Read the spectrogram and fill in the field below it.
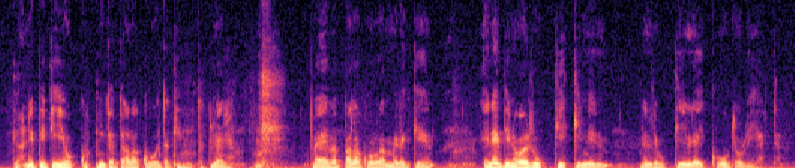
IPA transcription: kyæ ne piti jokːut niːtæ tɑlɑ̆koitɑkim mutːɑ kylæ se pæiʋæpɑlɑ̆kolːɑ melĕkeː enempi noi rukːiːkːi nin ne rukːiːlːeikːuːt oli etːæ

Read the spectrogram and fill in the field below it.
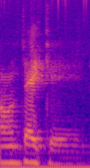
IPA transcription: on tekeil

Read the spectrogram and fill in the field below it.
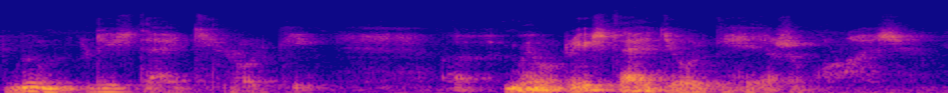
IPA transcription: miun ristæitil olʲkiː miun ristæitʲi olkiː heijæ sukulɑiseː

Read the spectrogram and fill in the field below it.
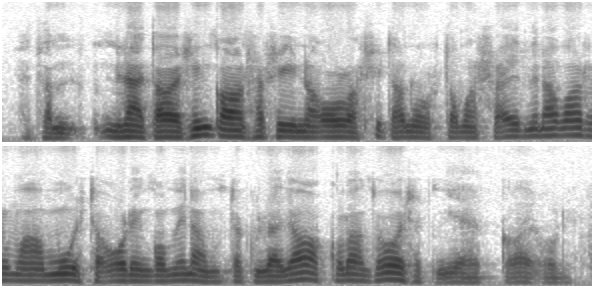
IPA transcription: etːæ m minæ tɑisiŋ kɑnsːɑ siːnæ olːɑs sitæ nostɑmɑsːɑ em minæ ʋɑrmɑːm muistɑ oliŋko minæ mutːɑ kylːæ jɑːkːolɑn toiset miæhek kɑi oli

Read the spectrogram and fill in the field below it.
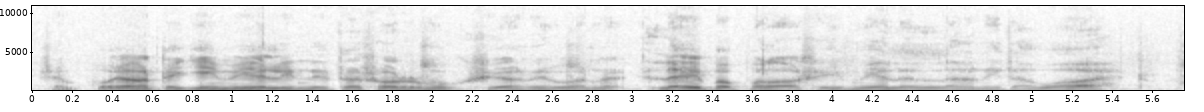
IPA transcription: sem pojɑn teki mieli niːtæ sormuksiɑ niʋ ʋɑi̯n ne leipæpɑlɑsiːm mielelːæːn niːtæ ʋɑehto

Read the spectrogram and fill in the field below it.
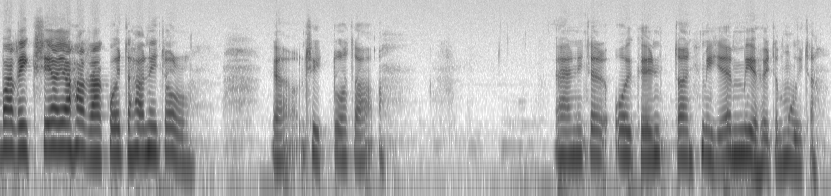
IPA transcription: ʋɑriksiɑ jɑ hɑrɑkoitɑhɑ niːt ol jɑ siˑt tuotɑ ehæ niːtæ oikei nyt tɑint mi em mie høitæ muitɑ

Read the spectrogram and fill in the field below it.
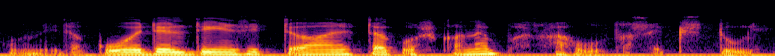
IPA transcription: kun niːtæ koiteltiːn sitːe ɑin etːæ koskɑ ne pɑrɑhultɑseks tuli

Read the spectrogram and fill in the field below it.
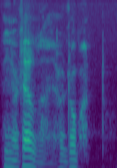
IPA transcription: niːlː olʲ selːɑij jɑ se olʲ topɑtːu

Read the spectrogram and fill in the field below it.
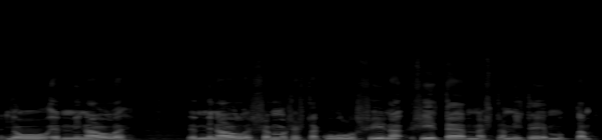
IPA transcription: jo̝ː em minæ ole em minæ oles semːosestɑ kuːlːus siːnæ siːtːæ æmːæstæ mitɛːm mutːɑ

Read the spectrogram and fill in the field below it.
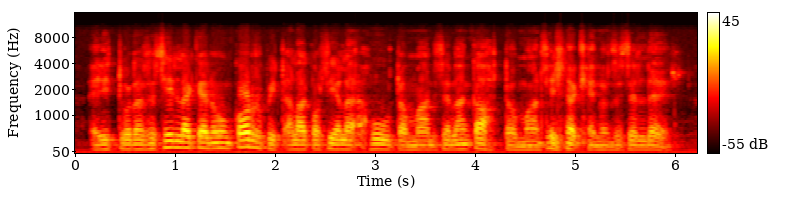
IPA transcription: elit tuotɑ se silːæ keinoŋ kuŋ korpit ɑlɑko sielæ huːtɑmˑɑː ni se mæŋ kɑhtomoɑn silːæ keinon se sel løys

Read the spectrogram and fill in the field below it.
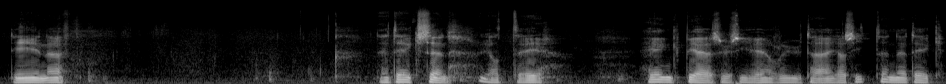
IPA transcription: niːn ne ne tek sen jotːei heŋk peæsːy siːher ryːtæːj jɑ sitːen ne tek

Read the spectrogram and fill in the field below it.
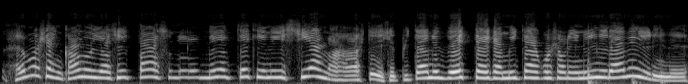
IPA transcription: heʋoseŋ kɑlujɑ sit tɑːs neːt̆ teki niːst siɑnːɑhɑːst ei se pitænˑyʋ ʋetːæ eikæ mitæːŋ̆ ku se oli niːl læʋilːine

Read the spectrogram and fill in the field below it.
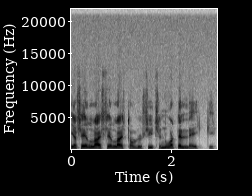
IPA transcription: jɑ selːɑist selːɑist ol nys siːt se nuortel leikːi

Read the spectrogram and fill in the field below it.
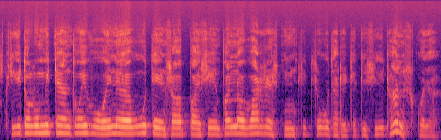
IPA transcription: siːt olːum mitæːn toiʋoː enæː uːteːn sɑːpːɑiseːm pɑnːɑʋ ʋɑrːest niːn̞ sit suːtɑri teki siːt hɑnskojɑ

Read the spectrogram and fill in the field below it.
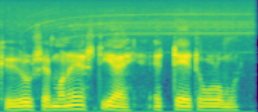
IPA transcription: kyl se moneːst jæi etːei tulːu mu

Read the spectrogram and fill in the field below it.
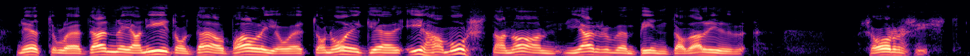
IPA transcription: neːt tuleː tænːe jɑ niːt on tæːl pɑljo etː on oikeˑĭ ihɑ mustɑnɑːn jærʋem pintɑ ʋælil sorsist

